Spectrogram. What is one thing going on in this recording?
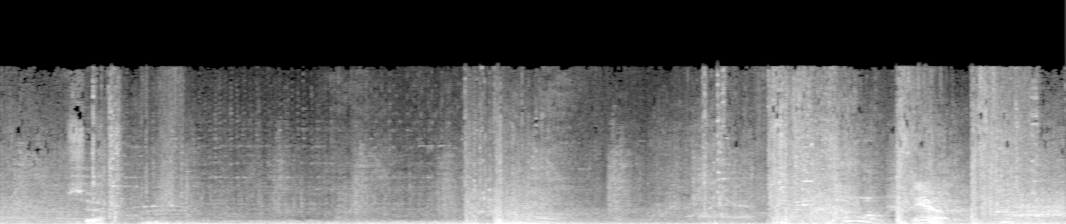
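A young man talks into a close microphone, now and then with animation.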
